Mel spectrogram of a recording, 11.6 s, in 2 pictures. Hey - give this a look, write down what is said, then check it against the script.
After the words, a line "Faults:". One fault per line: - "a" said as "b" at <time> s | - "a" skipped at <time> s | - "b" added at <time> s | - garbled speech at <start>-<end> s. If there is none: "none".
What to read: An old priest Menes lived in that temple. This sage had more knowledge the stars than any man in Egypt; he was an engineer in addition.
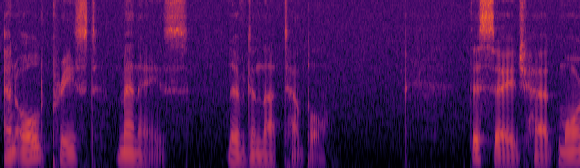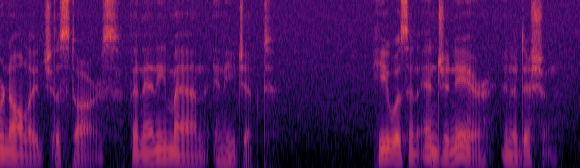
An old priest Menes lived in that temple. This sage had more knowledge the stars than any man in Egypt; he was an engineer in addition.
Faults:
none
